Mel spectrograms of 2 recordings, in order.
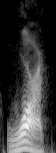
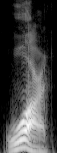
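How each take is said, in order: First: It is said with an American R sound. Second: The same.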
